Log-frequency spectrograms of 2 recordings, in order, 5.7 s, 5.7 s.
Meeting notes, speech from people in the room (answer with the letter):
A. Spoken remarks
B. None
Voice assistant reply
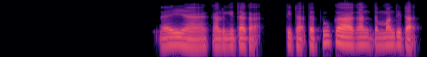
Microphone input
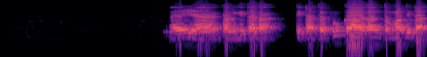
B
